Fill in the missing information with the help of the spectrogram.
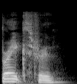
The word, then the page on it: breakthrough: British English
